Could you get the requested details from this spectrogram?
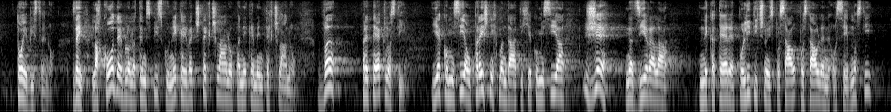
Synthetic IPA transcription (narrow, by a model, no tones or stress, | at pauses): t̪oːjɛbist̪ʋɛnɔ̰ | zd̪ɛjlaxkoːd̪ajɛbloːnat̪emspiskuneːkajʋɛt͡ʃt̪ext͡ʃlaːnɔwpaneːkajmɛnt̪ext͡ʃlaːnɔ̰w | ʋəpɾɛt̪ɛːklɔst̪ḭ | jɛkɔmisiːjawpɾɛjʃɲixmand̪aːt̪ixjɛkɔmisiːjaʒenad̪ziːɾala | nɛkat̪ɛːɾɛpɔliːt̪it͡ʃnɔispɔsapɔst̪awlʲjɛnɛʔɔseːbnɔst̪i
